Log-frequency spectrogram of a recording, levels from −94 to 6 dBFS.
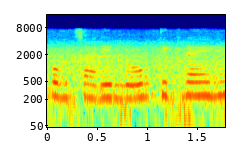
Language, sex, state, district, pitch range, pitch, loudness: Hindi, female, Punjab, Pathankot, 215-240 Hz, 225 Hz, -16 LUFS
